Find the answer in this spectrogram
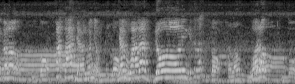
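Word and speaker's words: ولا الضالين: Waladolin ya, waladolin. Nah ini juga 6 harakat bacanya. Mad apa? Lazim musaqal kalimi waladolin gitu ya. Ada sidahnya juga. Jangan nggak pakai sidah lagi nih.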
